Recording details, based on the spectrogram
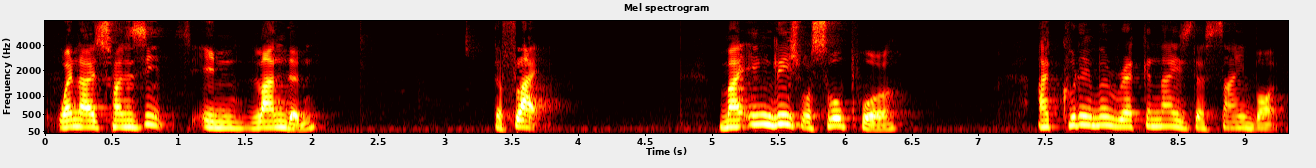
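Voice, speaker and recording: Malaysian guy telling his testimony at church, choppy english, fairly high voice. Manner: broken English, animated storytelling. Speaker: preacher giving testimony. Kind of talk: testimony sermon.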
